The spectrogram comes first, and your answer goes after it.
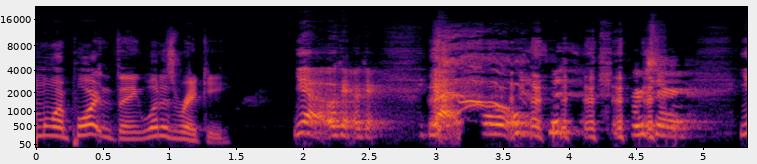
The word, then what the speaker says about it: Reiki: Hey, so did I pronounce, is it Reiki? Reiki, Reiki. Reiki.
